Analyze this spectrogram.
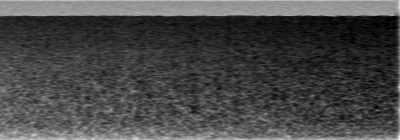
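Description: Steady, hissing rush of clear water in a creek tumbling over hundreds of smooth rocks and a few small boulders as it cascades slowly down a hill beneath a small wooden bridge, continuous with no pauses or voices.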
